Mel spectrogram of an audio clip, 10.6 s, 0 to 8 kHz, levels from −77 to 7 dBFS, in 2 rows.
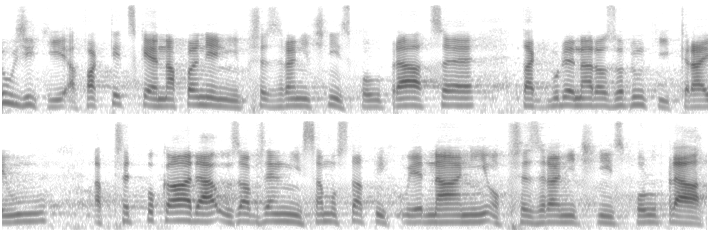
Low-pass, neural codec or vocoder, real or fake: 7.2 kHz; codec, 24 kHz, 1.2 kbps, DualCodec; fake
